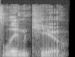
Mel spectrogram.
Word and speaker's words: LINQ: My understanding is that the proper pronunciation is linq. I'm going to call it linq, however, which a lot of people do. I just can't get myself to actually say linq.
